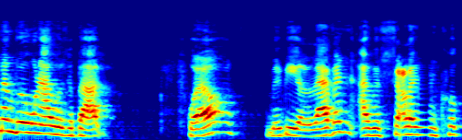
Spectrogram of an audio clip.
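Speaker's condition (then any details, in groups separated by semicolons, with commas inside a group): Cerebral palsy; affects body movements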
